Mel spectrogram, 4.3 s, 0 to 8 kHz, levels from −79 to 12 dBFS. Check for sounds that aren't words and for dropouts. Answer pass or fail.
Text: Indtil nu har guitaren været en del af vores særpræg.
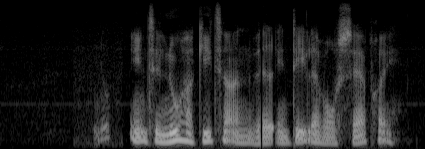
fail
